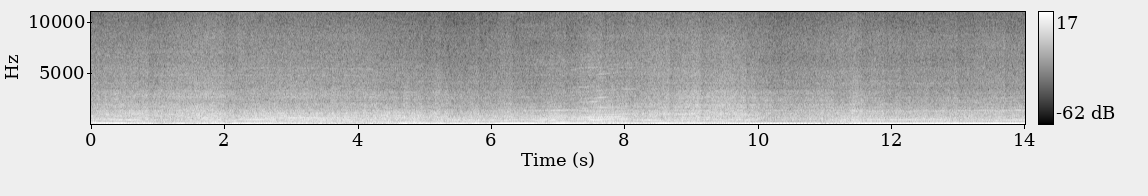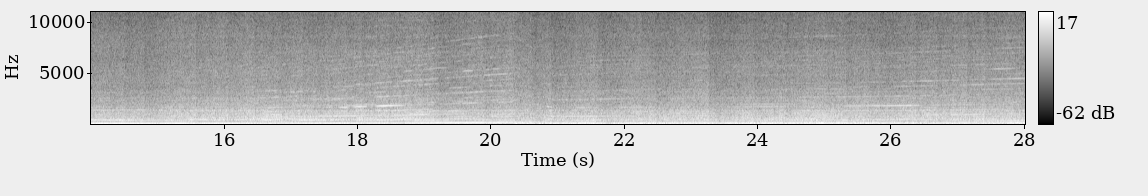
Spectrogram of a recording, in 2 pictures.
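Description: Vauxhall VX220 sports car's engine running hard on track, its note climbing slowly through the revs. The pitch drops about ten seconds in and again, sharply, about twenty seconds in, then holds fairly steady, over a constant rush of road and wind noise.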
